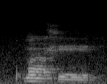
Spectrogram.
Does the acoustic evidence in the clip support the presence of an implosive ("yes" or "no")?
yes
